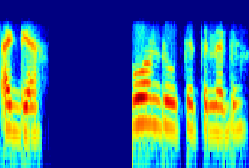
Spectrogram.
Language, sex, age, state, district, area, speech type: Odia, female, 30-45, Odisha, Bhadrak, rural, conversation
